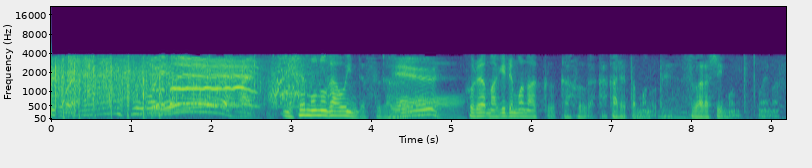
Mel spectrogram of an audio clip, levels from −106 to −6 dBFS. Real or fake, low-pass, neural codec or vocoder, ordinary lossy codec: real; 3.6 kHz; none; none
